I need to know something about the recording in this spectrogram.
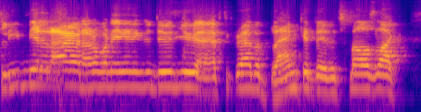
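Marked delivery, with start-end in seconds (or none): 0.0-2.0 urgent, not very loud shout. Retelling being surrounded by other men, imitating own past screaming at them. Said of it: "I'm like screaming".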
